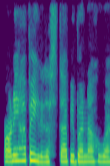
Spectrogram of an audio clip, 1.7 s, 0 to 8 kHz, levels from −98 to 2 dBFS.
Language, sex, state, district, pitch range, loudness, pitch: Hindi, female, Bihar, Saharsa, 260-275 Hz, -16 LUFS, 265 Hz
